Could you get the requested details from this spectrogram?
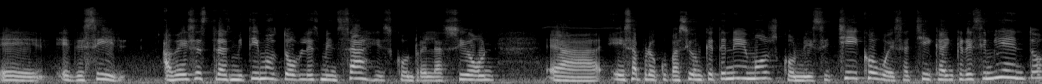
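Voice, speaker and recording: This woman has an ordinary speaking voice, pitched fairly high. She talks at a fairly slow pace with ordinary pitch variation. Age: 60s. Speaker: clinical psychologist. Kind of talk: interview.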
